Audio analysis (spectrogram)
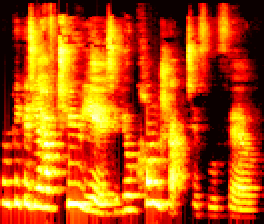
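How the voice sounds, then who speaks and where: A woman actor plays a blunt female football manager in a radio play. Her pitch is fairly high and swings widely as she scolds with exasperation. She sounds a little away from the microphone, in a roomy space. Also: wildly swooping pitch, mellow, distant mic. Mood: firm, persuasive. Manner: emphatic, scolding, deliberate. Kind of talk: radio drama acting.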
